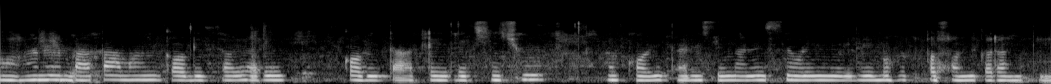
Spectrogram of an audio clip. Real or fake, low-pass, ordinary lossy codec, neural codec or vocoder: fake; none; none; codec, 16 kHz, 4 kbps, X-Codec, HuBERT features, trained on general audio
